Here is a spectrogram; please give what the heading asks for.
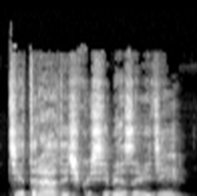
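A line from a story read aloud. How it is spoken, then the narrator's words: Sweet gleeful singsong. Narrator (Russian): Медовым голосом пропел Арчи, просто не в силах сдерживаться от удовольствия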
